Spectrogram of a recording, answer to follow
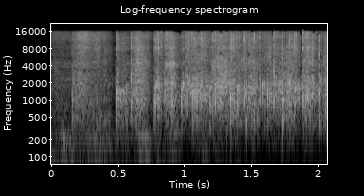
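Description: Audience applauding, starting about half a second in: a dense, steady patter of many hands clapping.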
